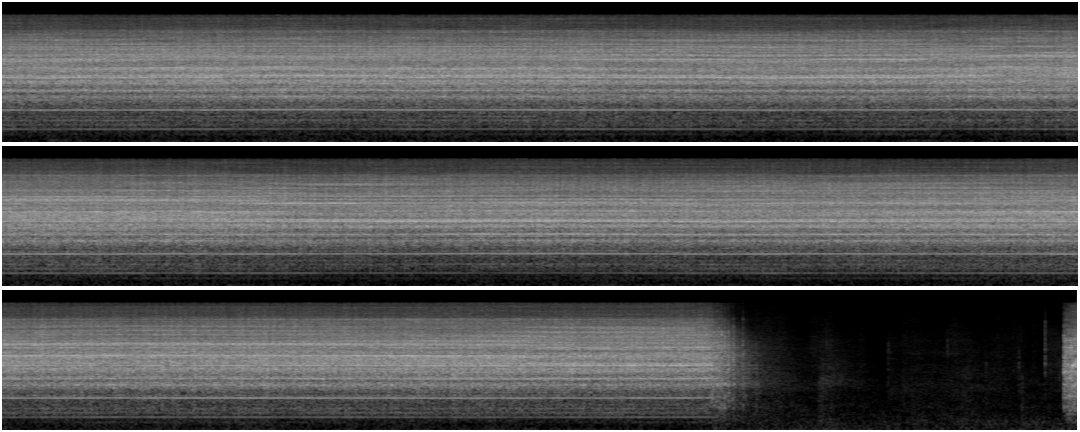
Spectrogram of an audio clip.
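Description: Small long-neck polishing machine running at a steady speed with a high whine, its pad working a gloss-black engine cover panel. It winds down and stops about a second before the end.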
